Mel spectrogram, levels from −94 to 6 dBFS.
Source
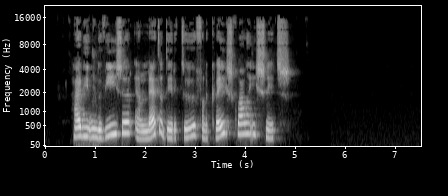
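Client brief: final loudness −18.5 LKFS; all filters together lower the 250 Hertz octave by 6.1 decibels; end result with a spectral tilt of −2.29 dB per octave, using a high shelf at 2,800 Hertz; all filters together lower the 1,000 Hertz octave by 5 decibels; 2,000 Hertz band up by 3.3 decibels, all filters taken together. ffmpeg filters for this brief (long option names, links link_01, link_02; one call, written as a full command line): ffmpeg -i in.wav -af "equalizer=frequency=250:width_type=o:gain=-7.5,equalizer=frequency=1000:width_type=o:gain=-8.5,equalizer=frequency=2000:width_type=o:gain=4,highshelf=frequency=2800:gain=4,volume=2dB" out.wav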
